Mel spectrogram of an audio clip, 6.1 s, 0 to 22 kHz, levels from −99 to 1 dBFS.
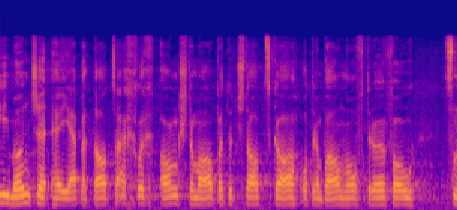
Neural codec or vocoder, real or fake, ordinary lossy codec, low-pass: codec, 24 kHz, 3.1 kbps, DualCodec; fake; none; 10.8 kHz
